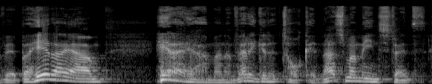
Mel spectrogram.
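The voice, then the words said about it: Put-on Scottish accent, imperfect. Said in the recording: “don't pick me up on the accent. I don't give a fuck if that accent was out ... if fucking Liam Neeson could do one in Rob Roy”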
